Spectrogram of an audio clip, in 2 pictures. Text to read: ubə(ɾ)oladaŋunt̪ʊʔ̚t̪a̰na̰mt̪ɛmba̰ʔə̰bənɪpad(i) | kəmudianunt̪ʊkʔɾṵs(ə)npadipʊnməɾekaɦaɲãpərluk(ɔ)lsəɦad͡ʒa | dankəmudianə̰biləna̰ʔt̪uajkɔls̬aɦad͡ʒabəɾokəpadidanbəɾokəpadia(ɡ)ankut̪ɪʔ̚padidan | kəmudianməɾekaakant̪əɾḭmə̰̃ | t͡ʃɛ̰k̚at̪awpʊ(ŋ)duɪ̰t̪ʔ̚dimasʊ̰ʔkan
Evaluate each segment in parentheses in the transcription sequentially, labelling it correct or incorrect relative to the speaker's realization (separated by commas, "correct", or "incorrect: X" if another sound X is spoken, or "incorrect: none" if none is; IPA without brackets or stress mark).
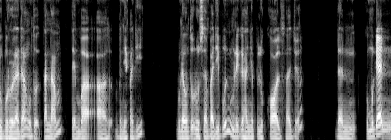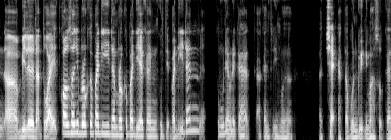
correct, correct, incorrect: a, correct, incorrect: k, incorrect: n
